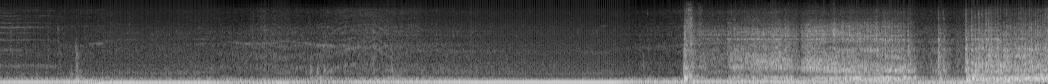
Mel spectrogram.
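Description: Jeep Cherokee XJ engine running under load while plowing snow, its pitch shifting as the Jeep moves. About seven seconds in there is a sharp knock, and then a rough scraping as the plow blade pushes snow along the pavement.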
